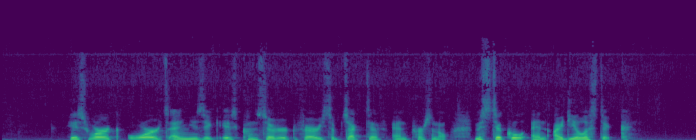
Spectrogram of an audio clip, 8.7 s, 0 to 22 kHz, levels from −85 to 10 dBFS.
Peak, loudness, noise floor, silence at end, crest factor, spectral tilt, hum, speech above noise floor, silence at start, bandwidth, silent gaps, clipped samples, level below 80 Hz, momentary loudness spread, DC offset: -4 dBFS; -24 LUFS; -67 dBFS; 0.85 s; 20 dB; -8 dB/octave; none; 44 dB; 0.9 s; 14 kHz; none; under 0.1%; -62 dBFS; 12 LU; under 0.1%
